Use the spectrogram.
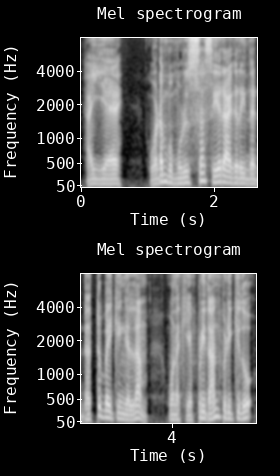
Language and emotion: Tamil, disgusted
